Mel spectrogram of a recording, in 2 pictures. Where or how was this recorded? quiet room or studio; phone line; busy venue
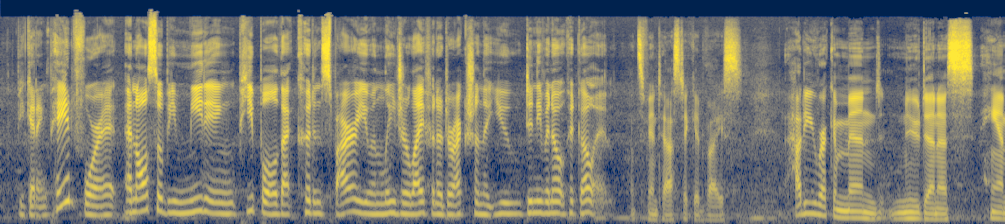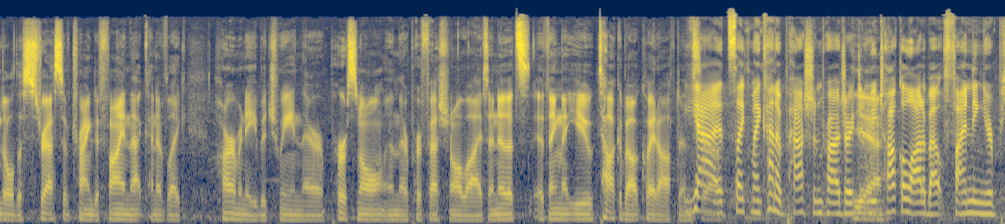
busy venue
